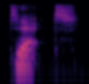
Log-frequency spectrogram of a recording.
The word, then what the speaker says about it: debt: next words do a debt debt is when you owe somebody something it has a silent B in our last word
